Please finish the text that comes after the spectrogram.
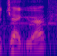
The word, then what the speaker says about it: Jaguar: cappellini Il Brand manager Jaguar con la pronuncia proprio inglese Jaguar che mi dà qualche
